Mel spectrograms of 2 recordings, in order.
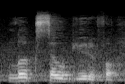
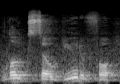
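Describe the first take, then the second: Both takes have the same delivery.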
